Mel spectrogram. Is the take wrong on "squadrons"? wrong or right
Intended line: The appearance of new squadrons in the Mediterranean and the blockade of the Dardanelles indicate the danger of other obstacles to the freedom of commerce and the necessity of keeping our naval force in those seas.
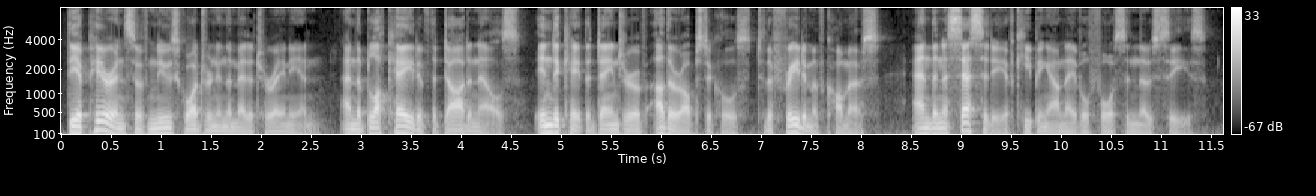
wrong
